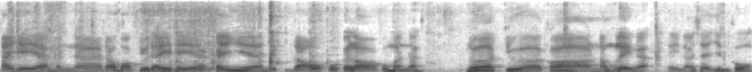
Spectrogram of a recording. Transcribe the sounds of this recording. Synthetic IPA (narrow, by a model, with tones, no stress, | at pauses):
t̪a̰ː˧˨jvi˨˩ʔaː˨˩mï˨˩ŋ̟ʔaː˨˩ɗo̰˧˩ɓɔ˨˩t̚t͡ɕo˧ɗə˧jt̪ʰi˨˩a˨˩kaː˨˦jɲi˨˩t̚ɗo̰˧˨ku˧˩əkaː˨˦jlɔ˨˩ku˧˩əmï˨˩ŋ̟ʔaː˨˦ | nɨ˨˦ə˧t͡ɕɨ˧əkɔ˨˦na˨˦wŋ͡mlḭ˨˩ənʔaː˧˦t̪ʰi˨˩nɔ˨˦sɛ̰˧˥zi˨˦ŋ̟xu˧əŋ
